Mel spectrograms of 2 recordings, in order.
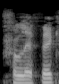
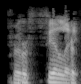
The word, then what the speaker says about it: prolific: for about a year I'd say Prophilic. prophilic. Like that was a fucking word.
